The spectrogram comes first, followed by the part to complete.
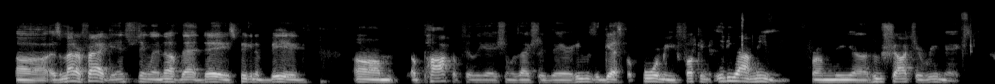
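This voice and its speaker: In an American accent, a man with a medium-pitched voice talks at a very fast pace. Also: ordinary pitch variation. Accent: Southern accent likened to a Texas rapper. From rural US. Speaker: rapper. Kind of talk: casual chat. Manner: animated.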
